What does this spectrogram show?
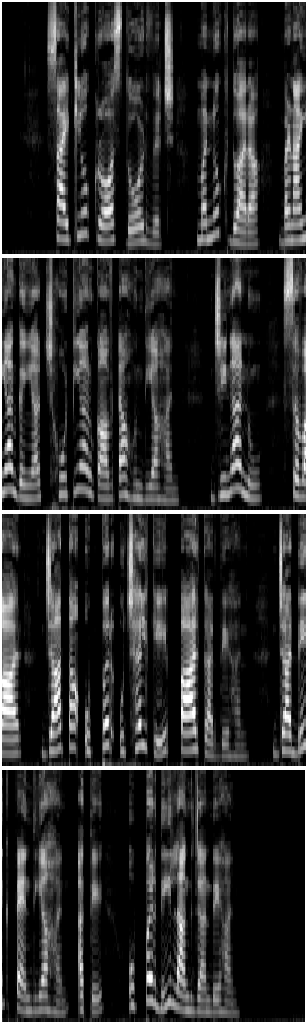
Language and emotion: Punjabi, neutral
